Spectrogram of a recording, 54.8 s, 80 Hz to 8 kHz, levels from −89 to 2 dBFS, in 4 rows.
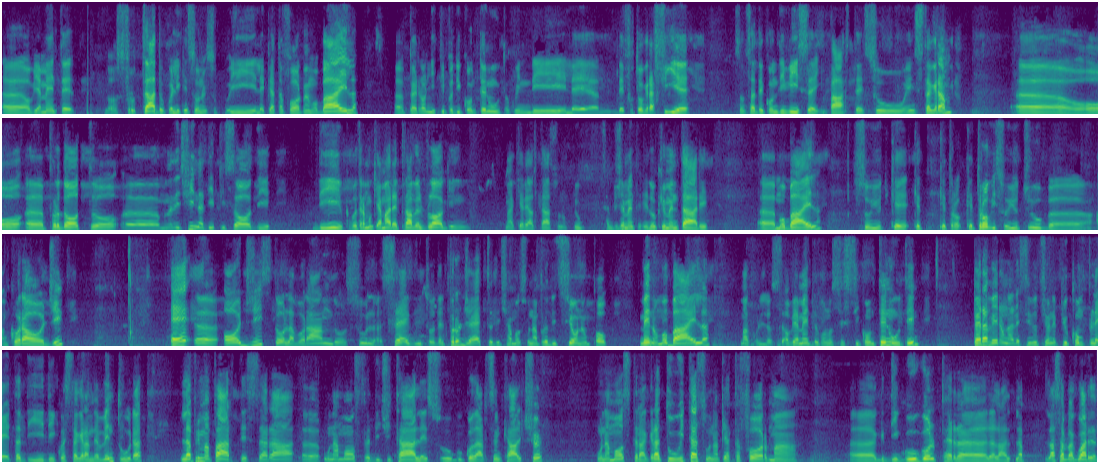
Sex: male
